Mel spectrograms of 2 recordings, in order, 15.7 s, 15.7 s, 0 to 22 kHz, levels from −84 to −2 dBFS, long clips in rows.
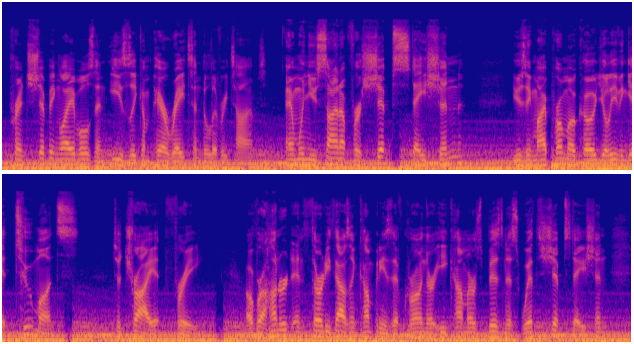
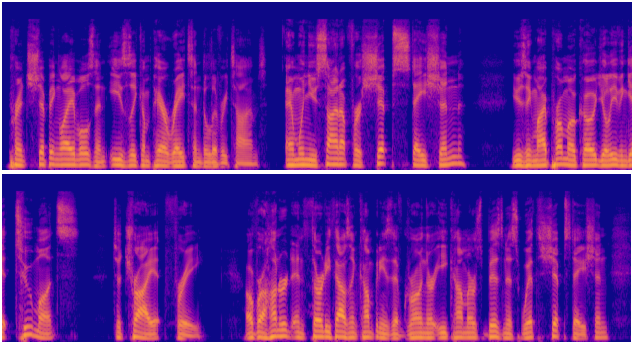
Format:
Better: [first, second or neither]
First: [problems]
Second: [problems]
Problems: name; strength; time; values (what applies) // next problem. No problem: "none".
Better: second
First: low rumble; noticeable; throughout; 10 dB below the speech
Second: none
